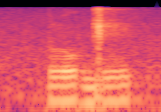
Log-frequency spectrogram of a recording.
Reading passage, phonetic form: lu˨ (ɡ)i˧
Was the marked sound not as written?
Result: no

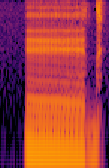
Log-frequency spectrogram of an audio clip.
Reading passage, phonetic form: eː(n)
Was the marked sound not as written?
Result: yes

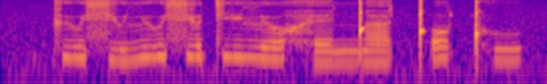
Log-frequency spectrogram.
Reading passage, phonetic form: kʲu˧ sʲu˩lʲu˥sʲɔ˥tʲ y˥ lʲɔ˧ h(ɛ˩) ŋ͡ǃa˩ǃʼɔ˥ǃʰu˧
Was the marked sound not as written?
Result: no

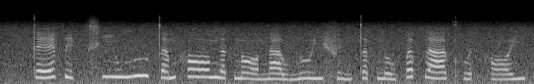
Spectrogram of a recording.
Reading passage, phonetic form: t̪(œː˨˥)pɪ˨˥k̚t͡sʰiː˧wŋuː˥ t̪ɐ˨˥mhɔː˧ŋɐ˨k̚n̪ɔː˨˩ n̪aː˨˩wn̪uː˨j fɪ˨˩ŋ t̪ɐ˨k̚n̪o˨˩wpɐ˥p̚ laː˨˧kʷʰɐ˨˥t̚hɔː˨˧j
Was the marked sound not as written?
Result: yes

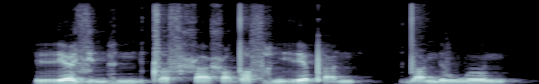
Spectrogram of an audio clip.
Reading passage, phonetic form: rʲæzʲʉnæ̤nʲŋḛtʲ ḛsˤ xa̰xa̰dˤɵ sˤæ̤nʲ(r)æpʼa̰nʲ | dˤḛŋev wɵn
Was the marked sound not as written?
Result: yes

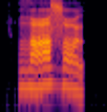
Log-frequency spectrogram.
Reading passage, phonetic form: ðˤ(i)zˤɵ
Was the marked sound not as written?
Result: no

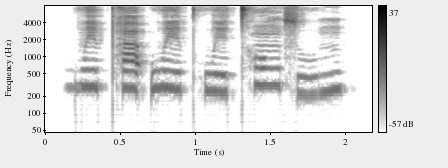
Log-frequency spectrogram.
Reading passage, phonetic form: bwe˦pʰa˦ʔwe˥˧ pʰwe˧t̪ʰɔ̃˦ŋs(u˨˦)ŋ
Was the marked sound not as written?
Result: no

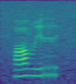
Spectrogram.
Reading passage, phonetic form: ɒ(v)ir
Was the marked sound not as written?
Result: no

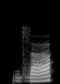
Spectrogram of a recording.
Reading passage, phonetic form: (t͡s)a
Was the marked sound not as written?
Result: yes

